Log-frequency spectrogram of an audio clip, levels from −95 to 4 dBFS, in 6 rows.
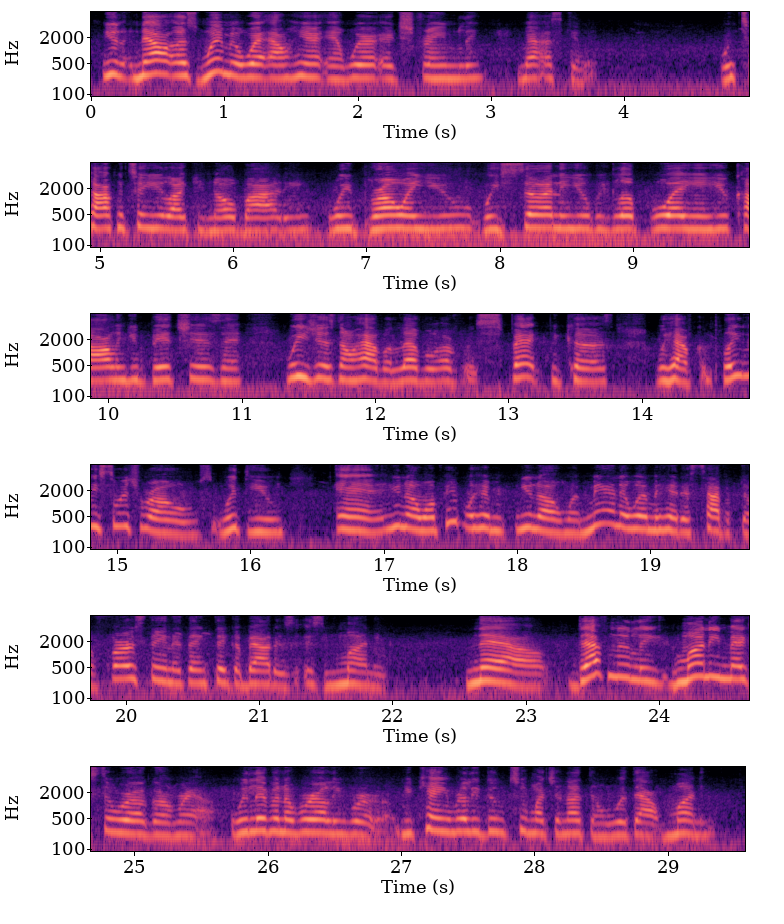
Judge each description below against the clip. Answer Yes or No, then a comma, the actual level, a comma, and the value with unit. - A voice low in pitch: No, high, 235 Hz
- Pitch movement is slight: Yes, narrow, 2.3 semitones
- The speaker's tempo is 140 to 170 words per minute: No, average, 200 wpm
